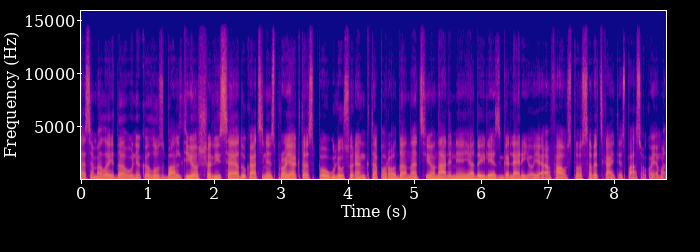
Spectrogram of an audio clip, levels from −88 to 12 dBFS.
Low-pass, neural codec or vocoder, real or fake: 14.4 kHz; autoencoder, 48 kHz, 128 numbers a frame, DAC-VAE, trained on Japanese speech; fake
